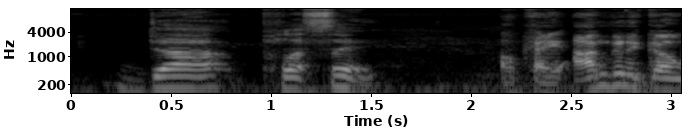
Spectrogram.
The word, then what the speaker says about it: Du Plessis: the surname wasn't that bad because it's French, so a lot of people can say, oh, okay, the S is silent, so it's Du Plessis.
